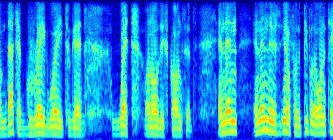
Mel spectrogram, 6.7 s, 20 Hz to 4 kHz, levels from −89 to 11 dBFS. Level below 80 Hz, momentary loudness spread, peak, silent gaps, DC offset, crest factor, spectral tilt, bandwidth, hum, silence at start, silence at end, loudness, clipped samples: -74 dBFS; 17 LU; -8 dBFS; none; under 0.1%; 16 dB; -10.5 dB/octave; 4 kHz; none; 0 s; 0 s; -24 LUFS; under 0.1%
